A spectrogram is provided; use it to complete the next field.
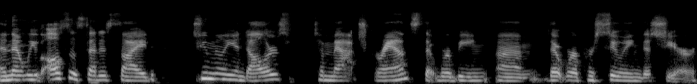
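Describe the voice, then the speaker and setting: With an unremarkable speaking voice, a woman at medium pitch talks at a fairly slow pace with ordinary pitch variation, in a dry, close sound with no echo. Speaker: transit agency staff presenter. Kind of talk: public meeting presentation. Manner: many filler ums.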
